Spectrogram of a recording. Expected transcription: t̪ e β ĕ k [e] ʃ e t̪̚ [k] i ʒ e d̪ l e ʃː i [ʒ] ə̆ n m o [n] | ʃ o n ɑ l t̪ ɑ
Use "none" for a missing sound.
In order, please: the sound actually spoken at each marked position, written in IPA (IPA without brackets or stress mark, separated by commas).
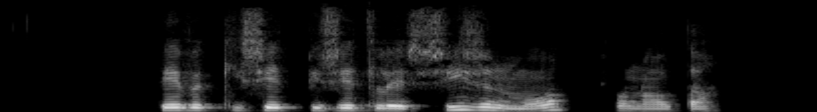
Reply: i, p, ʒ, none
